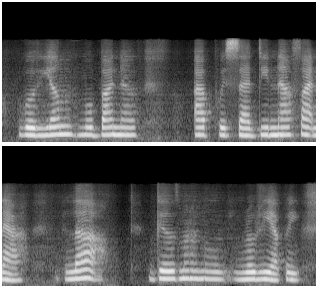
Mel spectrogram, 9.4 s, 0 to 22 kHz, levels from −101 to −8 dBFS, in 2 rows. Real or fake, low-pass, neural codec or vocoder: fake; 7.2 kHz; codec, 16 kHz, 0.2 kbps, FocalCodec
